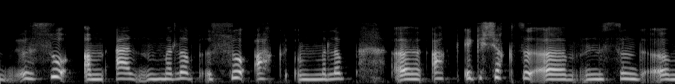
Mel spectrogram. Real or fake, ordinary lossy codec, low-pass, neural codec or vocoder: fake; Opus, 32 kbps; 7.2 kHz; vocoder, 44.1 kHz, 80 mel bands, Vocos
